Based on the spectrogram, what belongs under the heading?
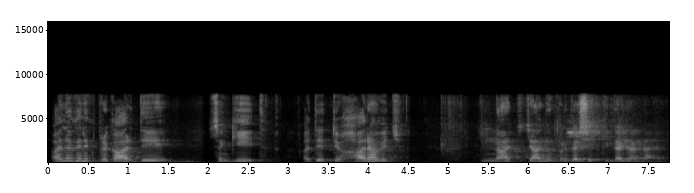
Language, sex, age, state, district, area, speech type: Punjabi, male, 18-30, Punjab, Pathankot, urban, spontaneous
